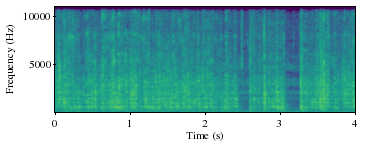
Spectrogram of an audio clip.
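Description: A spoon stirring a liquid dressing in a plastic bowl, scraping and clicking quickly and continuously against the bowl, with two brief pauses in the second half.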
